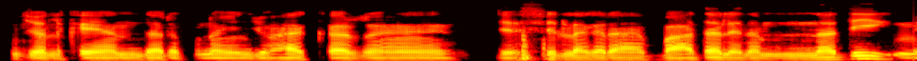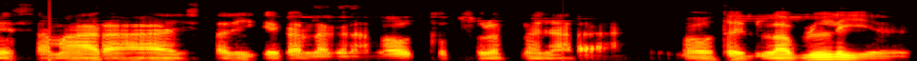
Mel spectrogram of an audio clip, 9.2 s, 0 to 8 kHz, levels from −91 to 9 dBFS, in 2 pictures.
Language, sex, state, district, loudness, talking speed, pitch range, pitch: Hindi, male, Uttar Pradesh, Gorakhpur, -23 LUFS, 210 wpm, 85-90 Hz, 90 Hz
